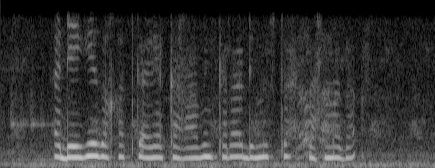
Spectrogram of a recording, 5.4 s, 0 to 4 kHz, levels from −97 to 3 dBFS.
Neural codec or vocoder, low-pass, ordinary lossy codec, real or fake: none; 3.6 kHz; none; real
